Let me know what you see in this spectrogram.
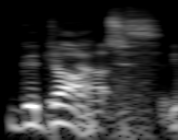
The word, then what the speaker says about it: Gadot: And Gal Gadot, Gadot. Yes, I'm trying. Yes, not French. – She's Israeli.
